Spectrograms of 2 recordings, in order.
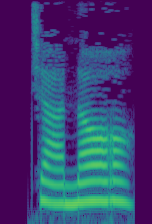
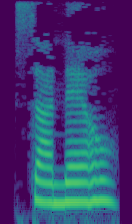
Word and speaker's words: Chanel: Tương tự với hãng Chanel nổi tiếng với âm N, nếu như đọc là Chanel, thì nó mang nghĩa là kênh, cách đọc đúng là Chanel, cơ, còn có Givenchy, Givenchy, đọc loạn ba chữ này lên là được.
